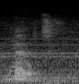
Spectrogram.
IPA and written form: melt (Melt)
